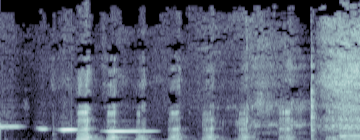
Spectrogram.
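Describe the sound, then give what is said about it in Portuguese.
A person whistles a short, clear note that slides downward, then rapid choppy vocal bursts like chuckling take over for the last second. “Eles pediram à, à fonte da Caixa para dizer diga, diga quantas vezes é que isto já foi e, e eles assobiaram.”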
